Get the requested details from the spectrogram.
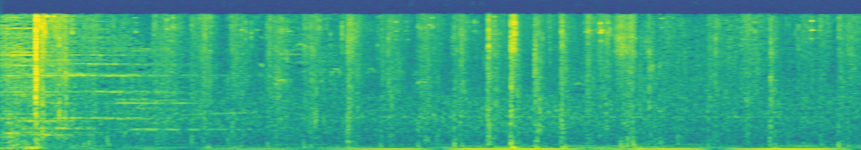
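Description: Heavy footsteps climb stone steps.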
